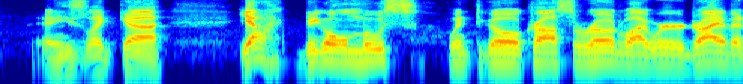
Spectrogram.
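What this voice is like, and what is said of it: Put-on Minnesotan accent. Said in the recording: “I'll give this one my best Minnesotan accent”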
